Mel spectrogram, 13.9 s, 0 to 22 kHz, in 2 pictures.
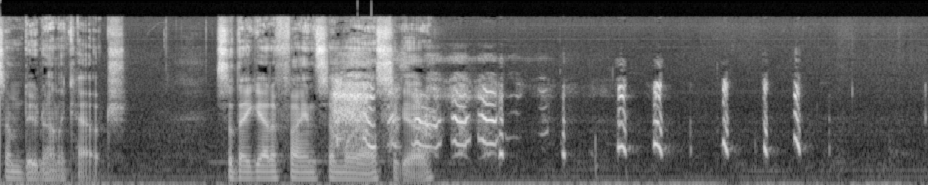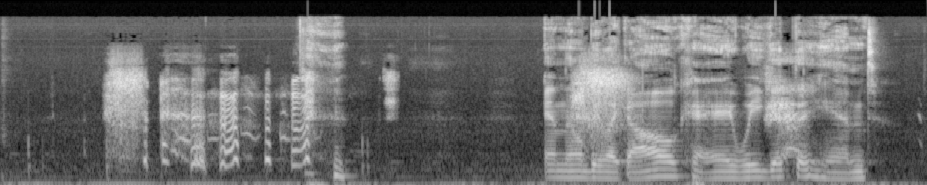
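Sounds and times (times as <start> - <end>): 
speech: 0.0 - 1.0, 1.6 - 3.8, 11.1 - 13.6
laughter: 2.5 - 9.7, 11.2 - 11.8, 12.7 - 13.4
person imitating goose honks: 11.2 - 11.8.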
